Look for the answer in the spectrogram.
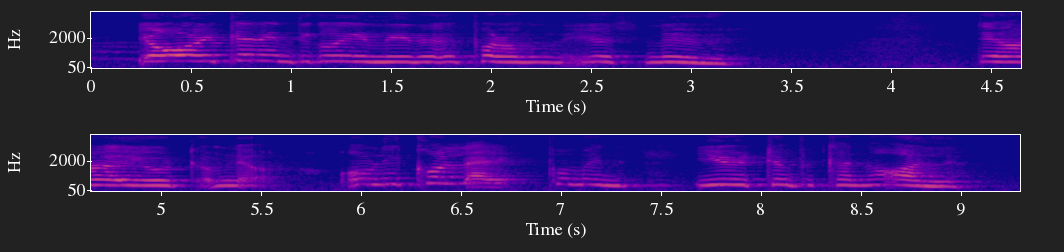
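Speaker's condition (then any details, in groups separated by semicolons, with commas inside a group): Dyskinetic cerebral palsy, severe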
